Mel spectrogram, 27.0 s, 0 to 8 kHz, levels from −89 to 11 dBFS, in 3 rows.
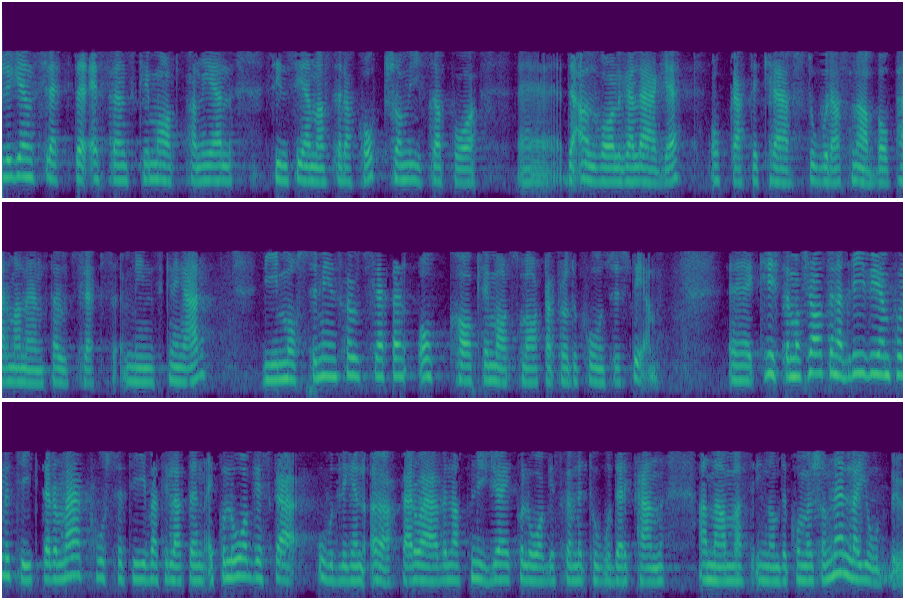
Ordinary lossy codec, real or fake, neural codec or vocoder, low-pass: AAC, 16 kbps; fake; codec, 16 kHz, 2 kbps, FunCodec, trained on Chinese and English, 25 frames a second; 7.2 kHz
